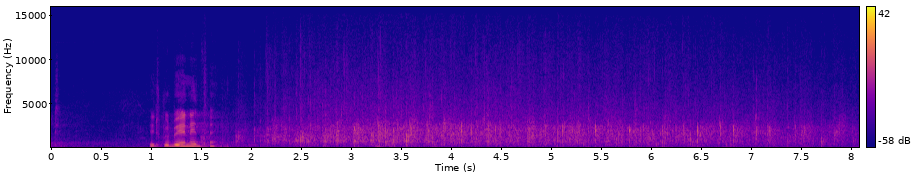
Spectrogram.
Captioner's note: applause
